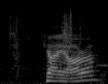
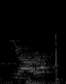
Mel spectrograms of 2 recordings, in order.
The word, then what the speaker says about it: Kayara: the follow appreciate you pronounced correctly is kayara kayara is that is that how you say it Kara no it's kayara we have dunpar puetar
